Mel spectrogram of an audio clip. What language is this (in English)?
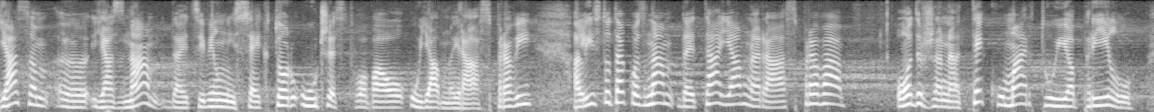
Serbian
